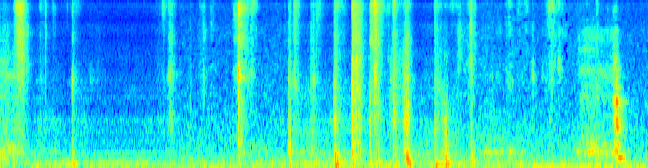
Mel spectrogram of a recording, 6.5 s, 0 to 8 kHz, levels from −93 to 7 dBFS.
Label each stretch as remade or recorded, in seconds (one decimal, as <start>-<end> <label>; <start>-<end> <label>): 0.0-1.8 remade; 1.8-2.8 recorded; 2.8-4.6 remade; 4.6-6.5 recorded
